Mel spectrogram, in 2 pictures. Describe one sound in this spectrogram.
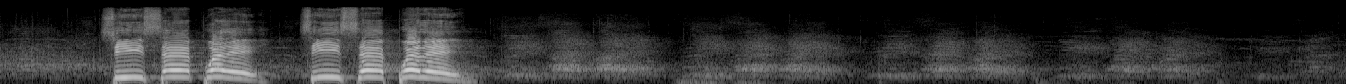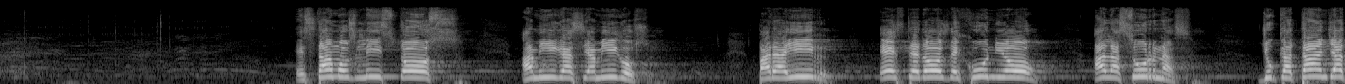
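A man speaks loudly and with emotion into a microphone over loudspeakers.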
